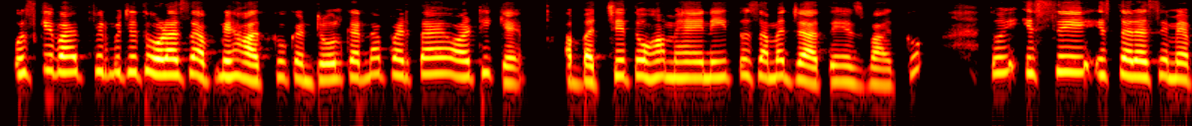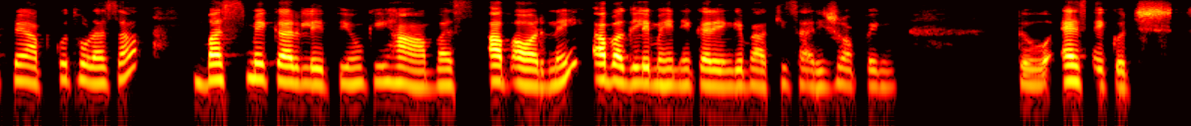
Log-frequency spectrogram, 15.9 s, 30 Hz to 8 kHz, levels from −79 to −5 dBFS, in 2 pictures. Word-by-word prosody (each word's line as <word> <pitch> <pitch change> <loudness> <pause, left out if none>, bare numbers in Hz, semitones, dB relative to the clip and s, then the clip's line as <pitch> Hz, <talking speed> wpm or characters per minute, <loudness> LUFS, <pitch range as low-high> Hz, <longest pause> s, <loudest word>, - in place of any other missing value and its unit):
उसके 340 +4 -3
बाद 325 0 +5
फिर 340 -1 -4
मुझे 325 +1 -3
थोड़ा-सा 295 -1 +6
अपने 270 +1 +2
हाथ 240 -5 +5
को 265 - -8
कंट्रोल 240 -1 -1
करना 265 +3 -1
पड़ता 290 +1 -1
है 310 0 +1
और 275 -2 +2
ठीक 320 -9 -7
है। 205 -2 -1 0.3
अब 220 - -2
बच्चे 220 +6 +2
तो 280 -1 +1
हम 270 0 -1
हैं 255 0 0
नहीं 260 +1 -2
तो 290 - -4
समझ 275 0 -2
जाते 220 -2 +2
हैं 215 - -4
इस 200 - -12
बात 190 -3 -4
को। 355 - -11 0.4
तो 315 - -4 0.2
इससे 330 +2 0 0.2
इस 285 - -8
तरह 275 -3 +5
से 285 +2 -5
मैं 250 -2 0
अपने 230 0 -4
आप 205 -4 -2
को 240 - -7
थोड़ा-सा 230 - -4 0.5
बस 235 0 +5
में 245 -1 +2
कर 215 -2 +5
लेती 195 0 -6
हूँ। 200 +1 -8
कि 215 0 -9
हाँ, 200 -5 +1
बस 185 -2 -6
अब 220 -2 +6
और 185 -3 +4
नहीं। 205 - -3 0.2
अब 235 -1 +7
अगले 205 -1 +3
महीने 185 0 -6
करेंगे 180 -1 -1
बाकी 180 +3 -9
सारी 175 -2 -11
शॉपिंग। 180 -3 -10 0.8
तो 95 -1 -6
ऐसे 220 -3 +4
कुछ। 170 -3 -2
235 Hz, 225 wpm, -22 LUFS, 200-275 Hz, 0.8 s, अब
